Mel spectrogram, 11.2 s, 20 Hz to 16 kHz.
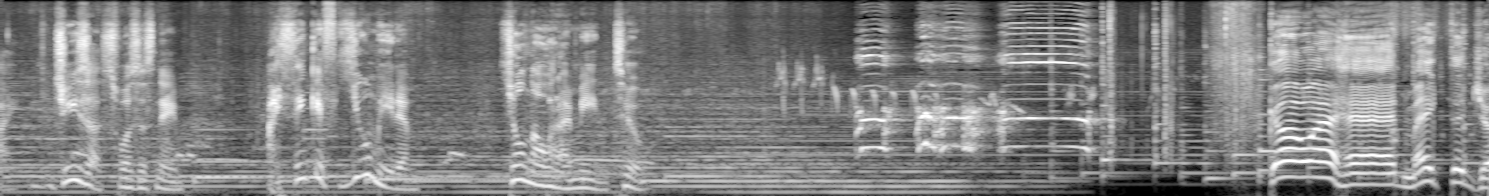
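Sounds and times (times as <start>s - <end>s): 
speech: 0.4s - 5.0s, 9.6s - 11.1s
rooster crowing: 6.4s - 8.3s.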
